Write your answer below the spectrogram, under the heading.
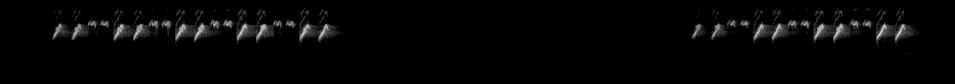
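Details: Cinereous tit, a young bird in transitional plumage singing actively, used as a lure to prompt silent birds of its kind to sing: two bursts of rapid, sharp, high chirping notes, each lasting about three seconds, separated by a quiet pause.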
